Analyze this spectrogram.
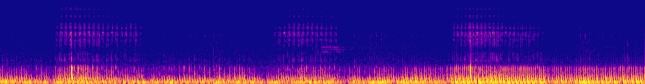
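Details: Domestic cat purring loudly, a deep continuous low rumble with regular breathing cycles; inhalation phases bring brief airy hiss, about three breath cycles heard, close-up and steady.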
